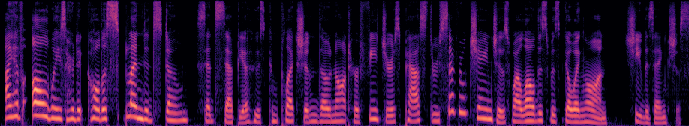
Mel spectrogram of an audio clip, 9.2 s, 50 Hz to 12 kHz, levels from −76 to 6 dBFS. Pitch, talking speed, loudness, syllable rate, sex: 210 Hz, 195 wpm, -20 LUFS, 5.4 syllables/s, female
